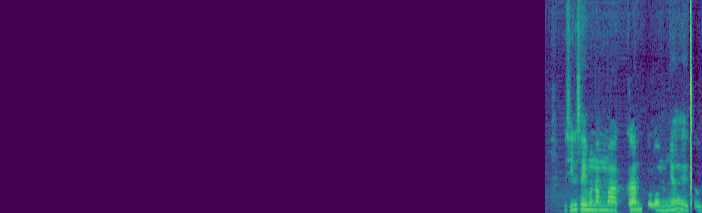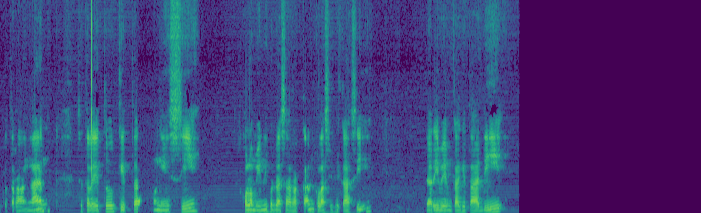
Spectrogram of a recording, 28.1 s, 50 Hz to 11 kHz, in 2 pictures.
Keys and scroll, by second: 9.2 typing, 10.6-11.9 typing, 13.2-15.8 typing.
